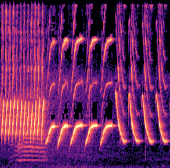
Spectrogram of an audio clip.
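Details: Belgian canary singing a rapid buzzy rattle, then four loud rising slurred whistles, followed by several sharply falling whistled notes at a slower pace.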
